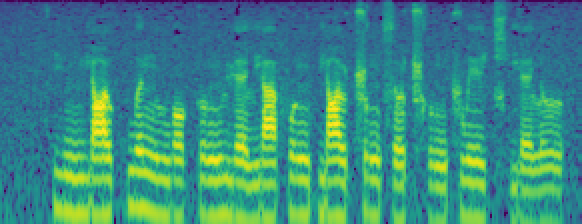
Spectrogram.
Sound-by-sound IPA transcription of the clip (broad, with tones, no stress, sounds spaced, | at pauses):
t̪ʰ i˨˩ ŋ m j ɑ˨˦ ʊ̯ k w ə˥˨ n l w ɔ˨˦ k ɤ˨˦ ŋ l ɥ ɛ˨˩ l j ä˨˦ f ɤ˦ ŋ t̪ j ɑ˦ ʊ̯ ʈ͡ʂ ʊ˥˨ ŋ s ɤ˨˦ ʈ͡ʂʰ ʊ˨˦ ŋ ʈ͡ʂ w e˥˨ ɪ̯ t͡ɕʰ j ɛ˨˩ l ɤ˥˨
